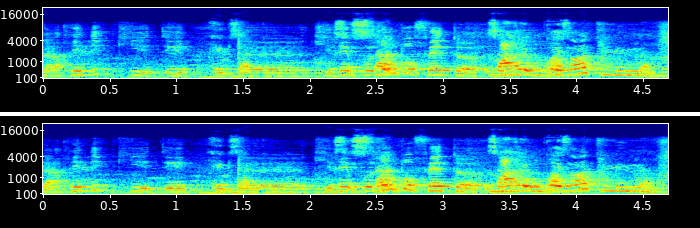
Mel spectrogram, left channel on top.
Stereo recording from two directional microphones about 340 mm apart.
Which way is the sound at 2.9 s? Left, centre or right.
Right.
